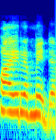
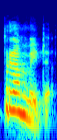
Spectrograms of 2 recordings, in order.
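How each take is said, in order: First: The first syllable has an 'eye' vowel. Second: The first syllable has a short 'i' vowel. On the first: The speaker calls it wrong. "இந்த பைரமிட் அப்படின்னு படிக்கிறது இல்லை" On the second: The speaker calls it right. "இந்த இடத்துல நம்ம ஒய்யை ஐன்னு சொல்ல மாட்டோம். இது பிரமிட்"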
